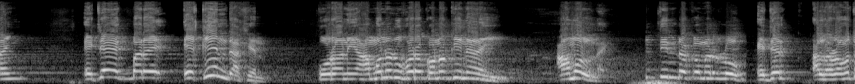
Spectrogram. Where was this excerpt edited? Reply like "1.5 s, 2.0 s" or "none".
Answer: 6.5 s, 7.5 s

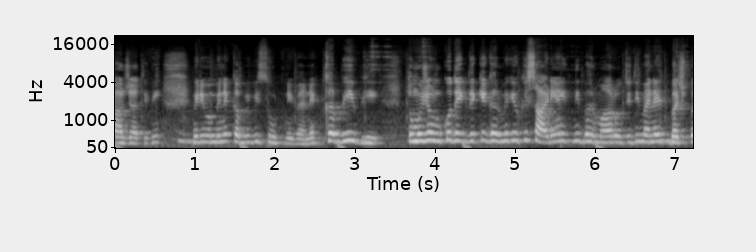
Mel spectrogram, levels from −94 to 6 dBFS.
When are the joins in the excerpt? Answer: none

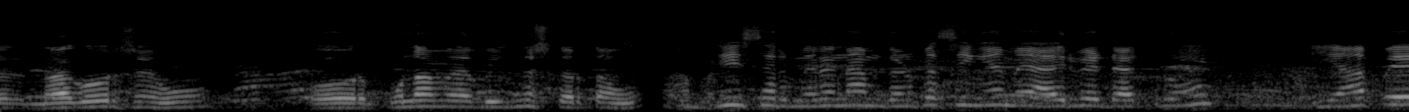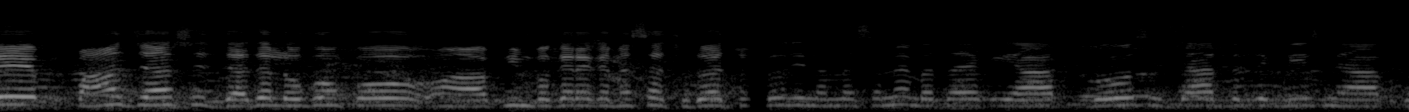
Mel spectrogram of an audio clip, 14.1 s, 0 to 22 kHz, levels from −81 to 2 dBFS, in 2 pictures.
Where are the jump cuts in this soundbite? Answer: 3.6 s, 10.9 s

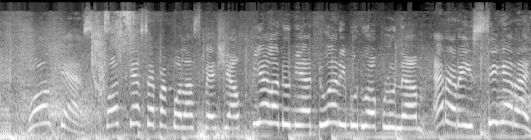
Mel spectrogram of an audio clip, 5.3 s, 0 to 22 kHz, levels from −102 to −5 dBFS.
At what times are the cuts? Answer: none

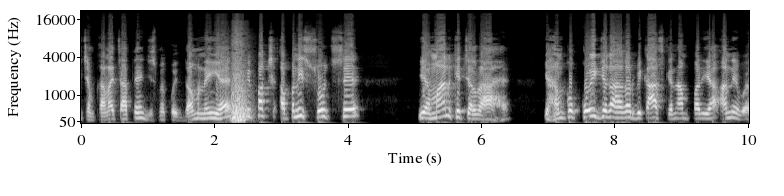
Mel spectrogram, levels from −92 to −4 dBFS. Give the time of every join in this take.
2.4 s

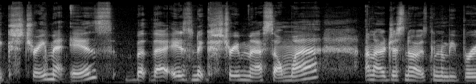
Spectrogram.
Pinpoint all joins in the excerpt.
none

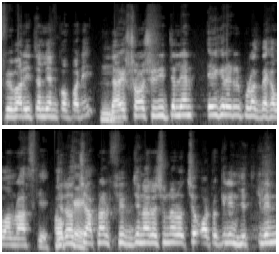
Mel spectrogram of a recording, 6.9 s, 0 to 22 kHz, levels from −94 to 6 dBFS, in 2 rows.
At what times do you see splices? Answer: 1.1 s, 4.0 s

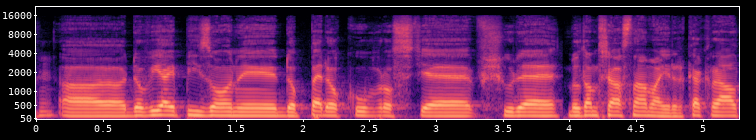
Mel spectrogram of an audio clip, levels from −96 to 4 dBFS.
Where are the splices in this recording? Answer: 3.9 s

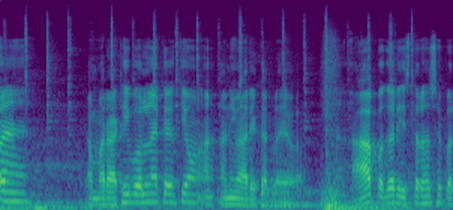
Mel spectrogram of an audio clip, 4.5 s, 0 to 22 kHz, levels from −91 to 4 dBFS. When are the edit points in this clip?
3.3 s

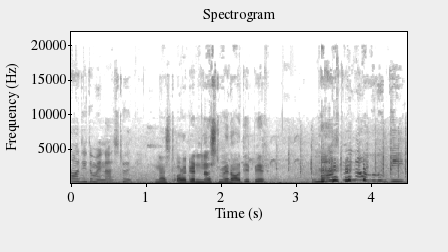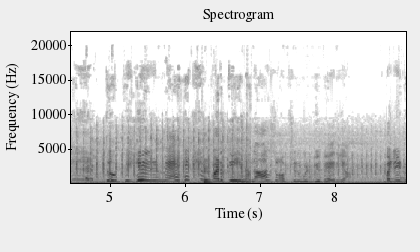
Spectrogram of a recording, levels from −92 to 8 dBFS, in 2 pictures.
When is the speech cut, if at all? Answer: 6.9 s

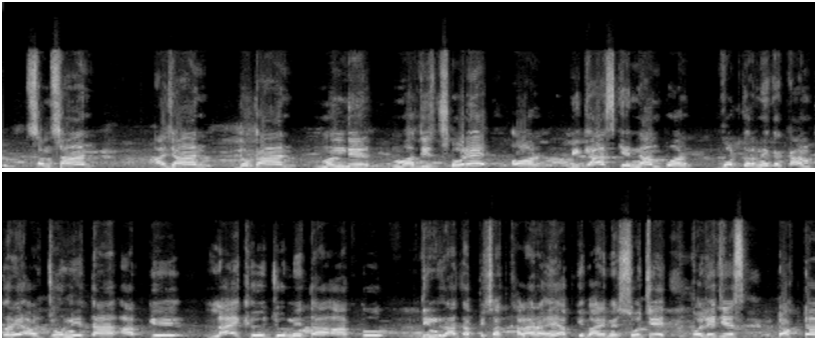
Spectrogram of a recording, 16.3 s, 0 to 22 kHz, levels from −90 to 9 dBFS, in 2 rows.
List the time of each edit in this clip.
none

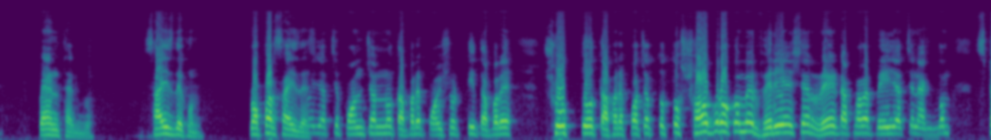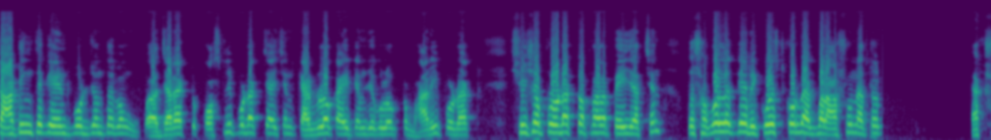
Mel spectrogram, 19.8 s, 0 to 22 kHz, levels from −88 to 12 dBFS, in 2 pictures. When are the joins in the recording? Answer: 3.3 s, 18.5 s

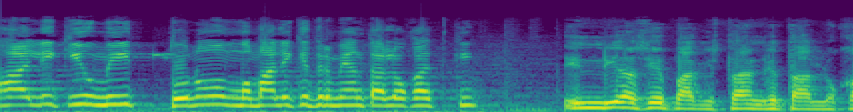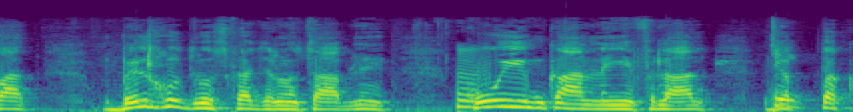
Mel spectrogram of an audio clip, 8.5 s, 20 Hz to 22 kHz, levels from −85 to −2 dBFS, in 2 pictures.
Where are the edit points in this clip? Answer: 2.8 s

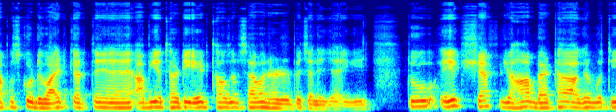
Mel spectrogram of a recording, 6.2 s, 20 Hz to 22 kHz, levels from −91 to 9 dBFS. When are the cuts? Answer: none

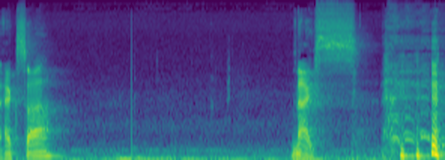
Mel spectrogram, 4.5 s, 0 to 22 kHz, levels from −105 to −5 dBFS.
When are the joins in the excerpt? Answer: 1.3 s

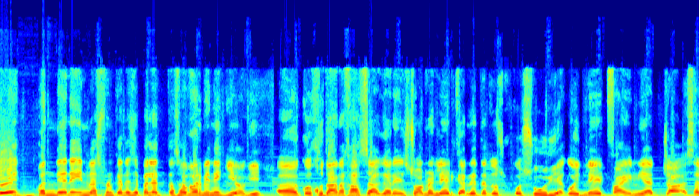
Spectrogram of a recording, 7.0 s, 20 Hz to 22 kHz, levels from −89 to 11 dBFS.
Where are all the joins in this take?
2.7 s

